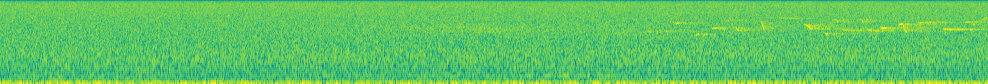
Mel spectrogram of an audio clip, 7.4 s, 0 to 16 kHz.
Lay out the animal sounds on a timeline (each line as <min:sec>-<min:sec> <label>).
0:04.6-0:07.4 Winter Wren (Troglodytes hiemalis)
